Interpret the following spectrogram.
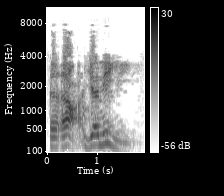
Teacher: یعنی حمزہ کو آسان ادا کرنا، دوسرے الفاظ میں الف اور حمزہ کی درمیانی آواز نکالنا۔ أعجمي، اور اس کلمے کا دوسرا حمزہ تسھیل کے ساتھ پڑھا جائے گا۔ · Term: تسھیل ہمزہ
